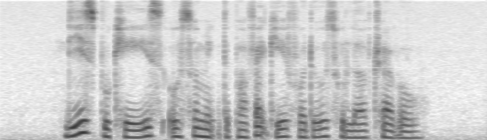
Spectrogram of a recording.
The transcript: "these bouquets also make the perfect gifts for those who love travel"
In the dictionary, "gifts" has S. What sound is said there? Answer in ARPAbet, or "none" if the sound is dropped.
none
